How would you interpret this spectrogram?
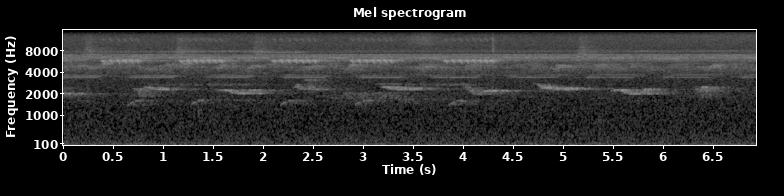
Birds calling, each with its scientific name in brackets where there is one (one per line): Dull-capped Attila (Attila bolivianus)
White-necked Thrush (Turdus albicollis)
Amazonian Barred-Woodcreeper (Dendrocolaptes certhia)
